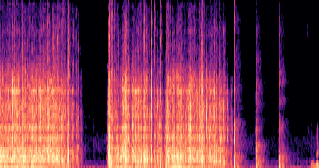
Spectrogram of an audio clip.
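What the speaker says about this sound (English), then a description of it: "What a good blender." A blender pulses an egg cocktail in a handful of short bursts, each motor whine rising and falling in pitch, the later pulses briefer and quicker, loud and close with no one talking.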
